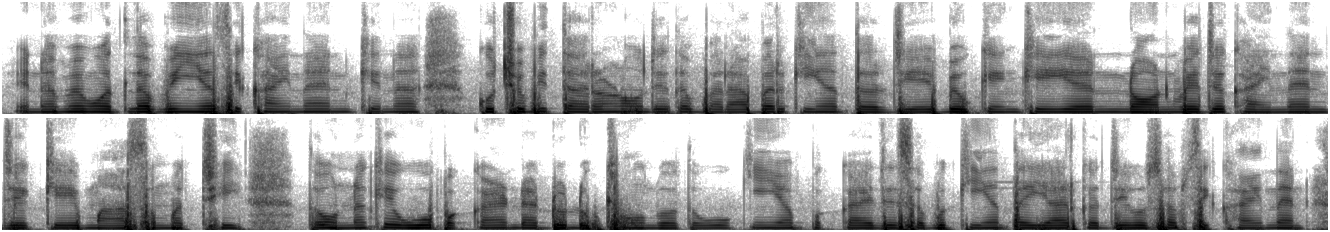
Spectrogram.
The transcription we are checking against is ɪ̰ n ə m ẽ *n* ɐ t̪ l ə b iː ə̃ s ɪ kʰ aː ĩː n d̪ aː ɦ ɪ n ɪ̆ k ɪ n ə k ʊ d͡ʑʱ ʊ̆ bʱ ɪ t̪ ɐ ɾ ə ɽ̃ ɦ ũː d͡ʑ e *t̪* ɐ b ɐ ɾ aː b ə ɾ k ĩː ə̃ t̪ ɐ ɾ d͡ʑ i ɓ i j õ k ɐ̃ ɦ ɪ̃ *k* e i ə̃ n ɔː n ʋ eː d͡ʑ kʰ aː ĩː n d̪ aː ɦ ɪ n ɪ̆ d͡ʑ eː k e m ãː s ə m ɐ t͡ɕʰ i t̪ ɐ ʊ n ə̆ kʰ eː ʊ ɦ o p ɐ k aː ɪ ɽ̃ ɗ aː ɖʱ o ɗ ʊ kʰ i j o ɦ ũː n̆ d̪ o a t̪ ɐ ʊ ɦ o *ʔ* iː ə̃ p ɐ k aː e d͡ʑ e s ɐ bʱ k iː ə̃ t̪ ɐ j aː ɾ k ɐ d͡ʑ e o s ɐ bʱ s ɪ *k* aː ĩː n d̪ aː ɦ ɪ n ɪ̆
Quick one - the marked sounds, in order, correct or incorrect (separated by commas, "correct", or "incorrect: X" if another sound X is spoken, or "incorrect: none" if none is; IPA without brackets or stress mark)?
incorrect: m, correct, incorrect: kʰ, incorrect: k, incorrect: kʰ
